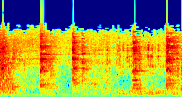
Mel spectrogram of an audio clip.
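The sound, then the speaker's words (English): Steady crackling sizzle of scrambled eggs and bacon frying in a pan, with a few sharp scraping or stirring clicks cutting through at irregular intervals. No one speaks. “Well, I guess you might as well scramble me a couple of eggs, too, and some bacon.”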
